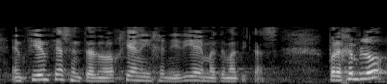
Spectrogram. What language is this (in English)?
Spanish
